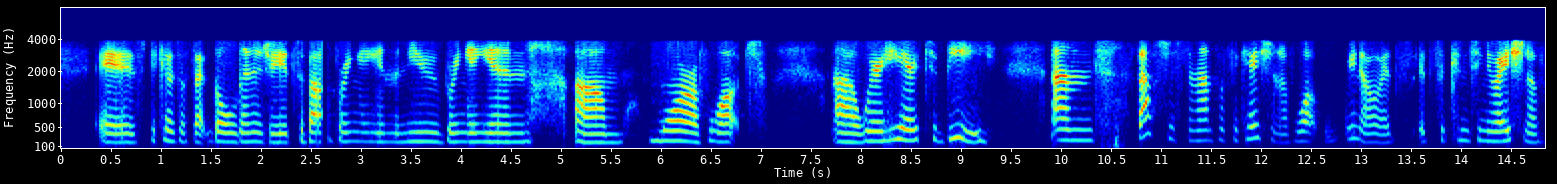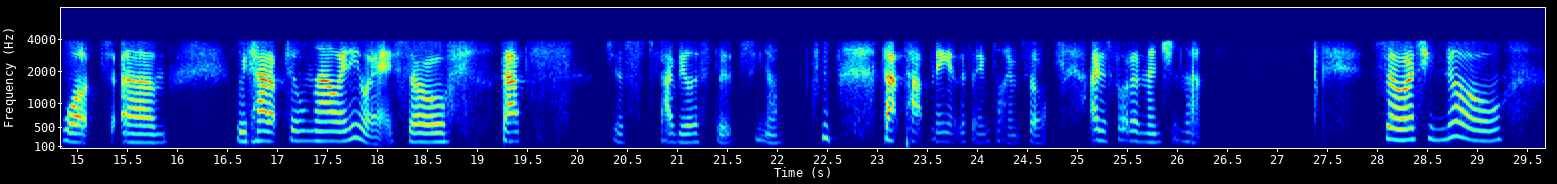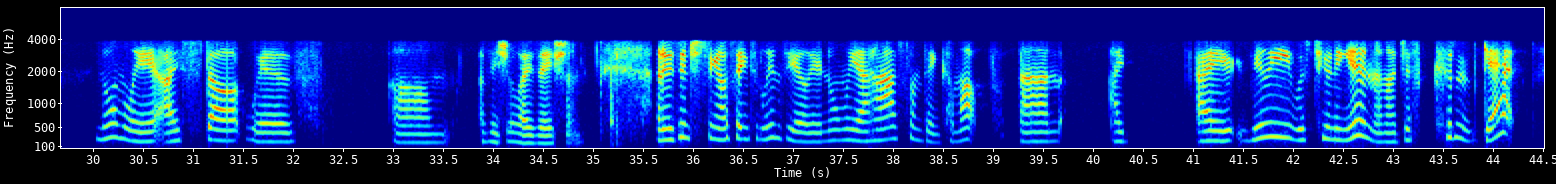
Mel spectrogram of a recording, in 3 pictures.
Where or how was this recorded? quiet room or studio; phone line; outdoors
phone line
